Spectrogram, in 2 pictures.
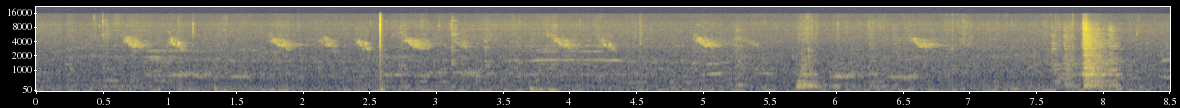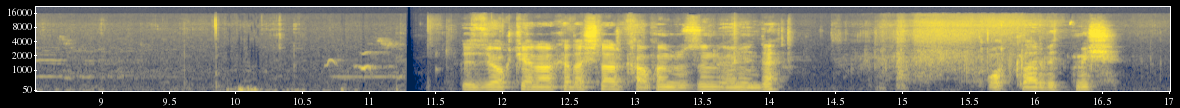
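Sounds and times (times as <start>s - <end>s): small birds chirping: 0.2s - 7.6s, 8.5s - 11.3s.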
